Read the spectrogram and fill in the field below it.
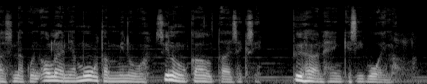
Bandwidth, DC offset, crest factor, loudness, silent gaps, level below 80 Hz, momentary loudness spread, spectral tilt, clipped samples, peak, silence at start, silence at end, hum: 16 kHz; under 0.1%; 16 dB; -20 LUFS; none; -56 dBFS; 12 LU; -7.5 dB/octave; under 0.1%; -4 dBFS; 0 s; 0.1 s; none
